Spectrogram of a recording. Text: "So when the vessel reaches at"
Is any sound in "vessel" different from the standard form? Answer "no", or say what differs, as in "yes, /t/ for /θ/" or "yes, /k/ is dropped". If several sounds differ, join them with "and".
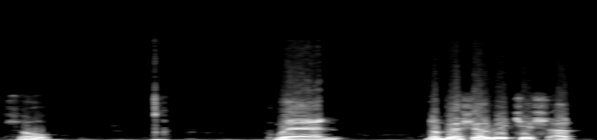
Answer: yes, /b/ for /v/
